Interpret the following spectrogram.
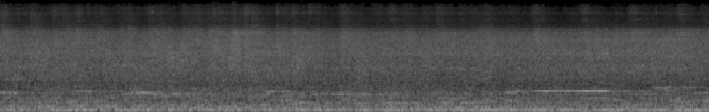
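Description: Busy city street at night: a steady low rumble of passing road traffic, with music playing over it.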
